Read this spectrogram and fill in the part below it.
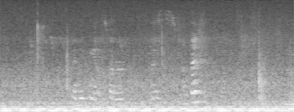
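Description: A man speaks briefly at a distance in a room with some echo.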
